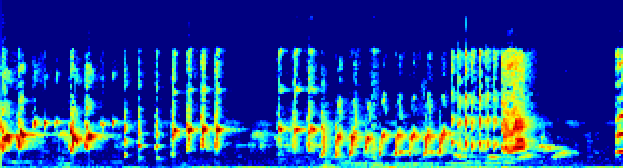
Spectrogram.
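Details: Lure song of a long-tailed shrike, the "toet toet" pattern with elaborate filler, aimed at provoking rival shrikes. Dense, varied chattering runs of sharp high notes are followed by a harsh rising burst, with low hum in the background.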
